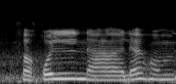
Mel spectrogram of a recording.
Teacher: نا الف مدہ اس کو پورا ادا کرے اور دو حرکات کے برابر یعنی ایک الف کے برابر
